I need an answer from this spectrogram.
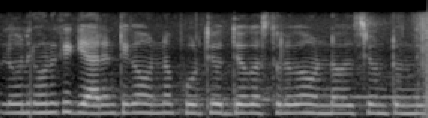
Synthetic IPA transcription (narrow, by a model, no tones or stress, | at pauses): lo̞ːnio̞ːnikiɡjaːɾɐɳʈiɡaːunːɐpuːɾt̪iud̪jɔːɡɐst̪uluɡaːuɳɖɐʋɐlɐsiuɳʈund̪i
